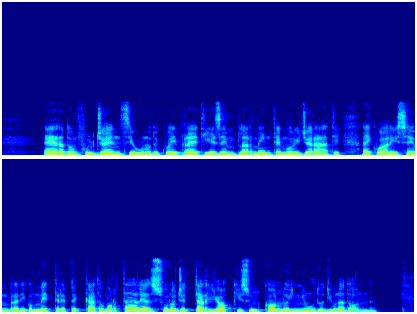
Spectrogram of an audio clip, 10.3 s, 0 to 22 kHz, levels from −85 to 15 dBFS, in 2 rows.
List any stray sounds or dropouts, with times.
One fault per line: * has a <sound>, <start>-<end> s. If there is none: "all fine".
all fine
